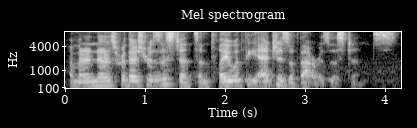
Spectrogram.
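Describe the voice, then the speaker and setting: A woman leading a slow guided relaxation exercise, speaking gently in the first person and pausing for breaths and sighs. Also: on the low side.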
